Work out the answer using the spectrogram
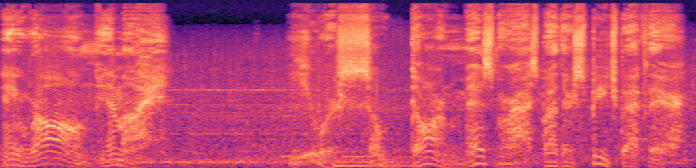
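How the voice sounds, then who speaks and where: A gruff gunslinger for a video game. He has a slow with a lively swing and folksy mock curses. Loud music runs behind him. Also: sits low, heavily acted. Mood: gruff, wry. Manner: drawling, folksy, mock-cursing.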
